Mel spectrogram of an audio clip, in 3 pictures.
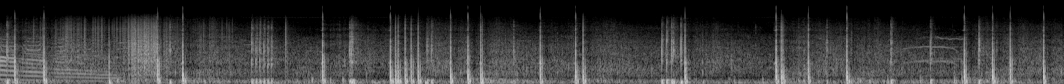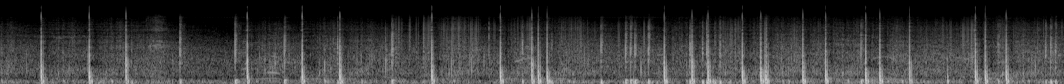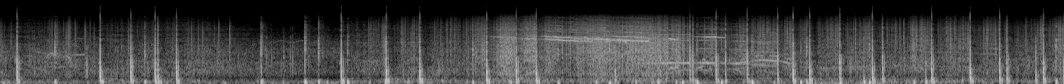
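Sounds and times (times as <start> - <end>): fireworks bangs: 0.0 - 31.9
dense hiss: 11.9 - 13.6
high whistles: 23.8 - 24.6, 26.0 - 30.6.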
